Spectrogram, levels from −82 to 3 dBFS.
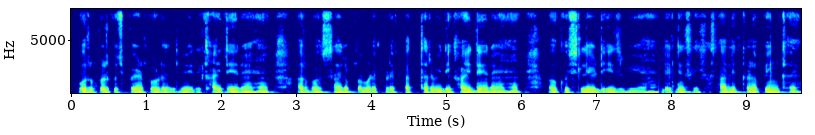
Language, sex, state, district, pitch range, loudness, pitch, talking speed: Hindi, male, Andhra Pradesh, Chittoor, 95-110 Hz, -34 LUFS, 100 Hz, 165 wpm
